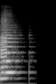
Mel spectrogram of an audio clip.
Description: Brass Stab; CMI

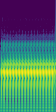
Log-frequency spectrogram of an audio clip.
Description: Bassoon; CMI

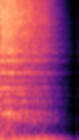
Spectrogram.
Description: Kit Heavy HHOP; CMI

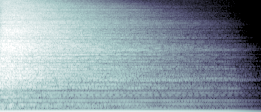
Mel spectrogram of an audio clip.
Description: Kit Heavy; CMI

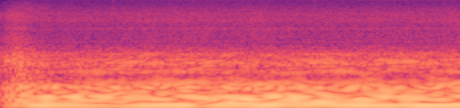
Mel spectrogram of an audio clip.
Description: Cellos; CMI

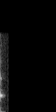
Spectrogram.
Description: BLOCK; CMI

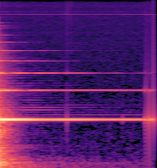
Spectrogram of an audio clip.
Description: Piano Grand; CMI

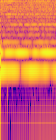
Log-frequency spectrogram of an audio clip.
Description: CHOIR, CMI

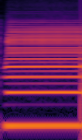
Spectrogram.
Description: Clarinet; CMI

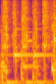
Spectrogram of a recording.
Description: RHYTHM, CMI

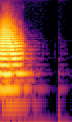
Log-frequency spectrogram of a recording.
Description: Brass Stab; CMI

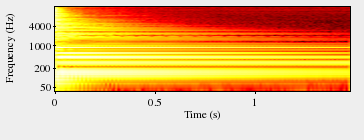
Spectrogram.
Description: Gtr Acc; CMI

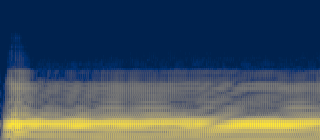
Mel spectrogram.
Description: Brass Mute; CMI

